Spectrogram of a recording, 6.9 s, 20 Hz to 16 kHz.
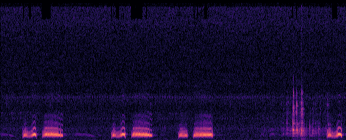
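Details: Spotted dove kept as a decoy bird in Vietnam, cooing to draw in wild doves: three low, hollow phrases, each a quick double note followed by a longer purring coo, about every 1.5 seconds, then a brief rustle and another phrase beginning.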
